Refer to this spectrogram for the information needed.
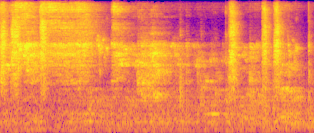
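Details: Budgerigar singing to stimulate breeding, starting with a long harsh scratchy phrase, then fading into quieter chatter broken by a few loud clipped chirps.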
